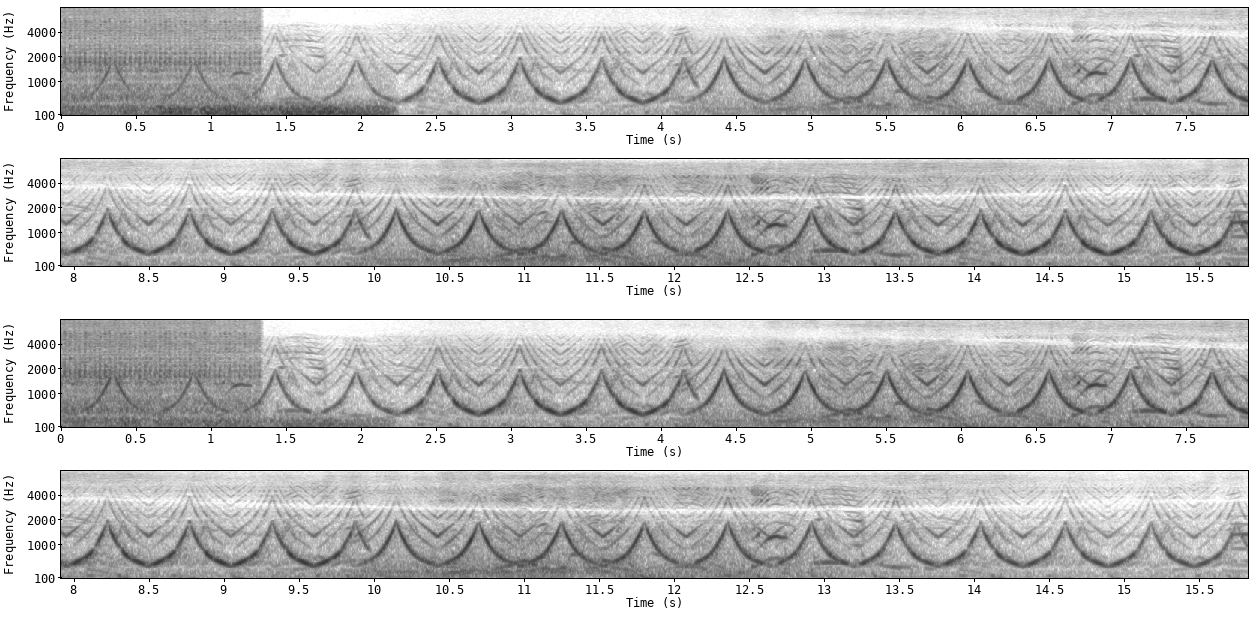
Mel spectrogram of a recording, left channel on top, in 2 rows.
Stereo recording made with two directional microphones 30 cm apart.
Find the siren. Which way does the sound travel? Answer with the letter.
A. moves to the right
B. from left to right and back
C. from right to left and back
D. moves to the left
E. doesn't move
D.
